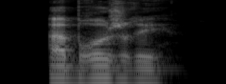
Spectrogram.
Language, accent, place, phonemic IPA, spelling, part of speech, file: French, France, Lyon, /a.bʁɔʒ.ʁe/, abrogerez, verb, LL-Q150 (fra)-abrogerez.wav
- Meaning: second-person plural simple future of abroger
